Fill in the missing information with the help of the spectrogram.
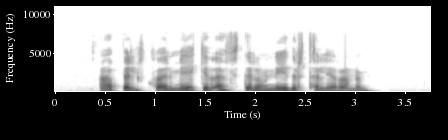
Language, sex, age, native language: Icelandic, female, 30-39, Icelandic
